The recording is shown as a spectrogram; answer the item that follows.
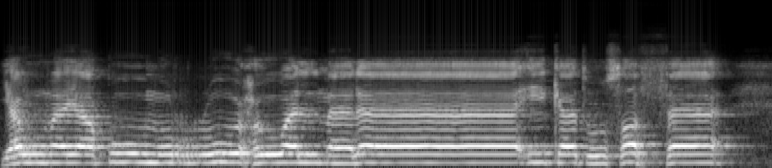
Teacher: الروح تفخيم الراء لأنها مضمومة وبعدها حرف الواو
